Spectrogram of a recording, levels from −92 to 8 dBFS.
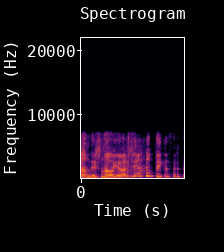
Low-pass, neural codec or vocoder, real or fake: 7.2 kHz; codec, 16 kHz, 4 kbps, FreqCodec, larger model; fake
